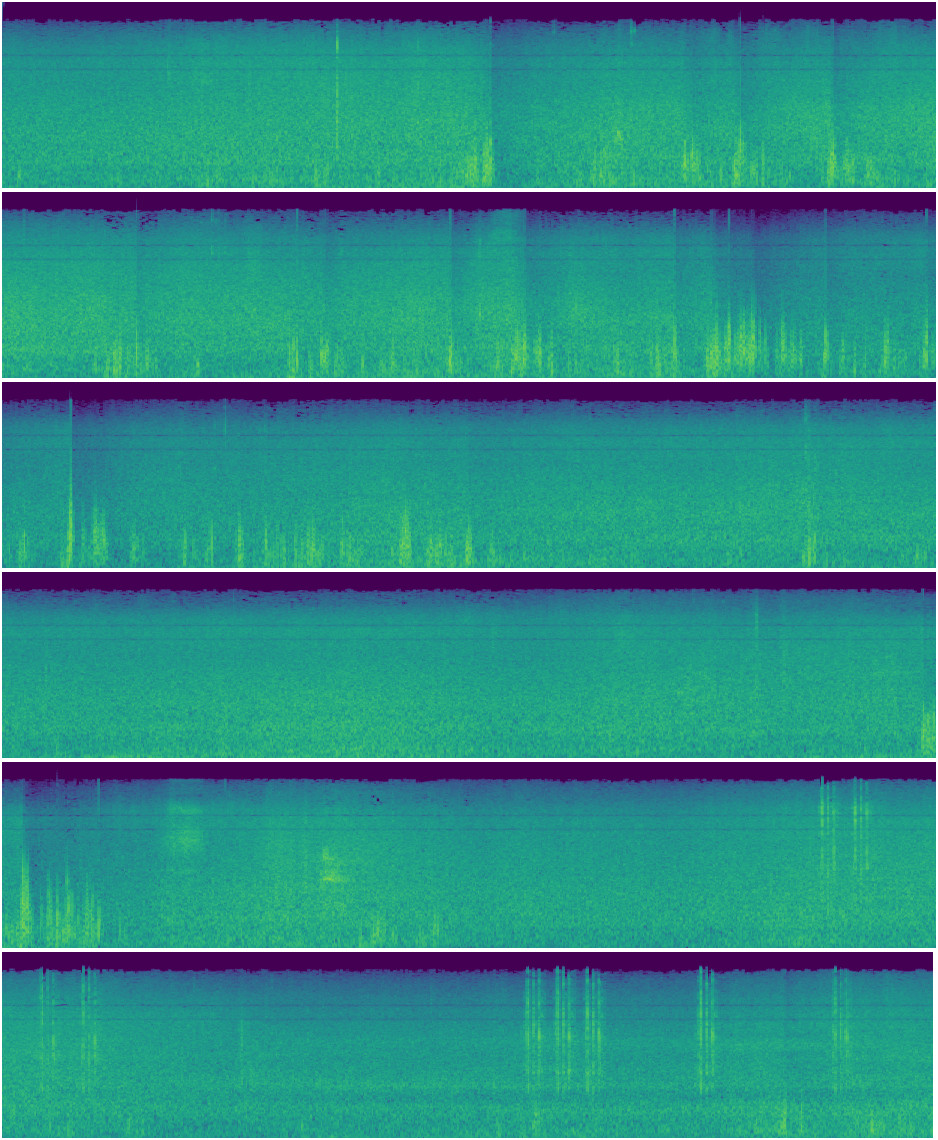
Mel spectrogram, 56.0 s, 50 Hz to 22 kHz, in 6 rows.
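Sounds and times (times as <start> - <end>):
wind buffeting microphone: 0.0 - 52.8, 53.4 - 56.0
choppy water: 0.0 - 56.0
small clicks: 47.0 - 47.8, 51.9 - 52.8, 55.0 - 55.3.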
